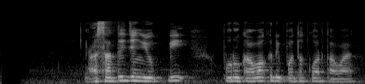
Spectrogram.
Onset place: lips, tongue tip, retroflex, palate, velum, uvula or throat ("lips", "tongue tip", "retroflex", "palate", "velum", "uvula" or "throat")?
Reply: tongue tip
